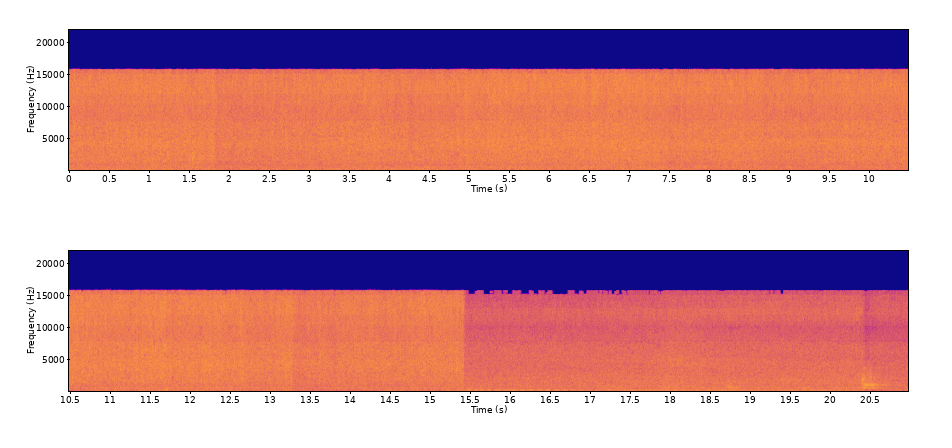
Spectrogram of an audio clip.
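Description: Menzi Muck walking excavator's diesel engine running at a steady hum under a loud rush of water. About fifteen seconds in the sound changes abruptly: the hiss thins and the engine hum stands out more.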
